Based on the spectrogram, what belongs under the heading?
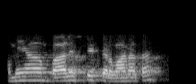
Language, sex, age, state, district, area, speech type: Hindi, male, 30-45, Madhya Pradesh, Hoshangabad, rural, conversation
